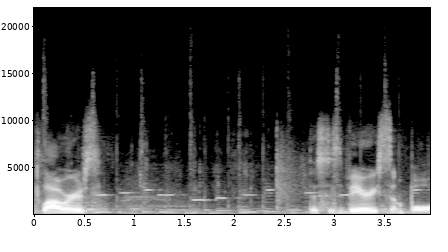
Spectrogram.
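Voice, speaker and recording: A woman is speaking. Music can be heard in the background. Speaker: florist. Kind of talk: DIY tutorial talk to camera.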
